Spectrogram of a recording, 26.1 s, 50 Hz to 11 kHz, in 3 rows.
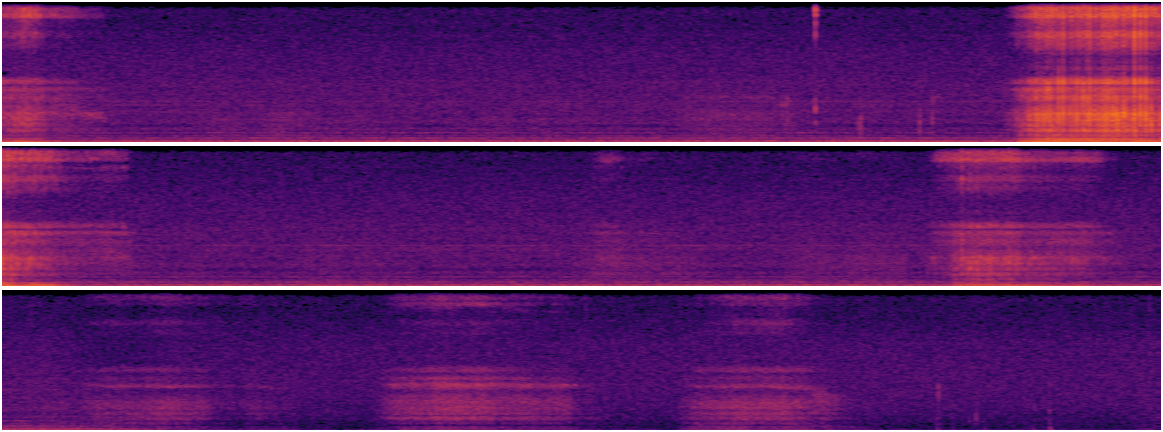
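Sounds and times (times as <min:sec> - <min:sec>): person snoring: 0:00.0 - 0:00.8, 0:07.6 - 0:09.7, 0:15.7 - 0:17.1
soft breaths: 0:05.0 - 0:06.2, 0:13.0 - 0:14.0, 0:17.9 - 0:25.3
loud snort: 0:07.6 - 0:09.6, 0:15.7 - 0:17.0.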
